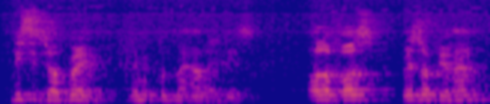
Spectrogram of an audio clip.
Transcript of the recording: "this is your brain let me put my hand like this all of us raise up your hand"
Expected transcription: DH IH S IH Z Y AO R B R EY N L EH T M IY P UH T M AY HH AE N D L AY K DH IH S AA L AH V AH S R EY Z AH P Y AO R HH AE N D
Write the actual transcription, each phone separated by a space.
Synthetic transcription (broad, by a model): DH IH S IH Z Y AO B R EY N L EH T M IY P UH T M AY HH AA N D L AY K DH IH S AA L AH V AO S R EY Z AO P Y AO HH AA N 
